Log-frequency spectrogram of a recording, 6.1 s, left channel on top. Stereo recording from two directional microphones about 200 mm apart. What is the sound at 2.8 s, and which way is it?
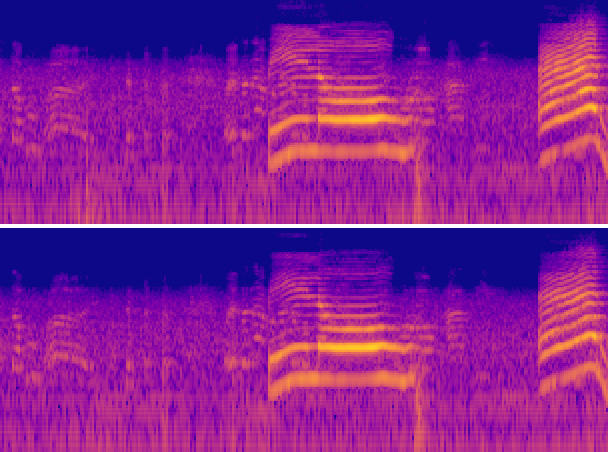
Child singing, 40° left (ahead or behind).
